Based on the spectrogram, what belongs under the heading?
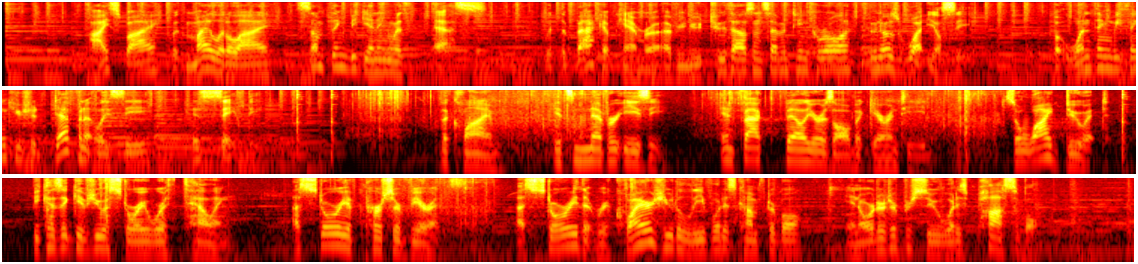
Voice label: commercial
